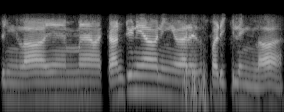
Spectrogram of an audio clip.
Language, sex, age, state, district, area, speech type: Tamil, male, 18-30, Tamil Nadu, Tiruvarur, urban, conversation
